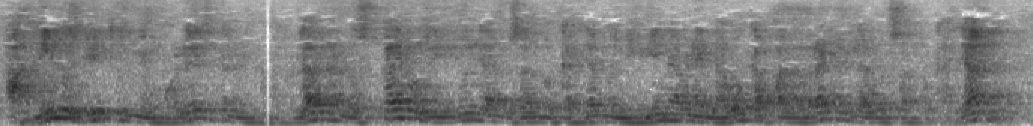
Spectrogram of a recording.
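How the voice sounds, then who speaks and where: A male pastor preaching fervently, calling listeners brother and asking rhetorical questions, swinging from quiet lines to loud exclamations. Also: medium pitch, lively intonation, brisk. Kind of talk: sermon. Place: church sanctuary. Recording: echoey church hall, distant mic, slightly dull.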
